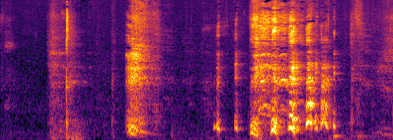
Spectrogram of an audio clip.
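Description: A producer gives a few harsh, breathy coughs, first two separate bursts and then a rougher cluster of coughing fits, moderately loud with no talking.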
